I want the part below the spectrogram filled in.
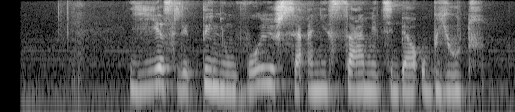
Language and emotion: Russian, angry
